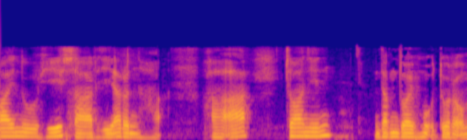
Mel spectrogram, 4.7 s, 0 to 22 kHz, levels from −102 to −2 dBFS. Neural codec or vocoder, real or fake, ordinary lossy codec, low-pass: none; real; AAC, 24 kbps; 5.4 kHz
